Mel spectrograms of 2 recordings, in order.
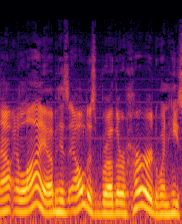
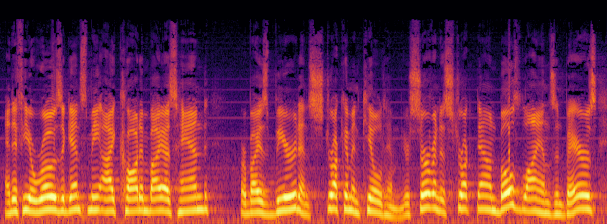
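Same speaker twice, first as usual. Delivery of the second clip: louder, fierce retelling of the fight; bold declamation; 4 semitones higher, 8 dB louder than usual. Acted. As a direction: proclaim the victories with fire. Reading David's boast with force.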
